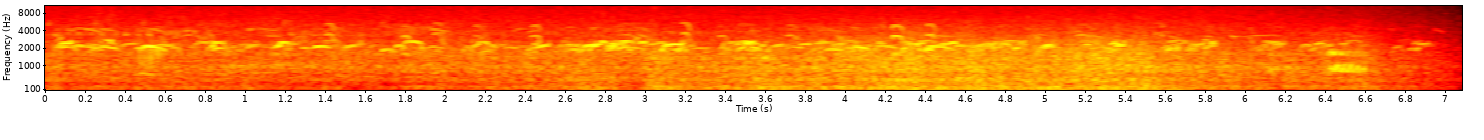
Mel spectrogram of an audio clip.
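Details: Pied avocets at their nesting site in the Séné marshes nature reserve, Morbihan, on 29 April 2024: a dense, continuous chorus of short, clipped, overlapping calls from many birds, over a steady background rush.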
